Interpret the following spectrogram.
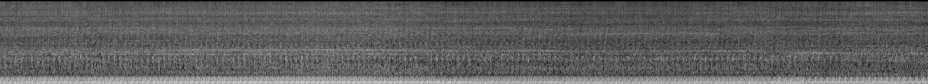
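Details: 1974 Honda CB550 four-cylinder after timing, cam chain, valve adjustment and carburetor synchronization: smooth, even low idle hum with a steady beat and no misses or knocks; carbs balanced, engine healthy.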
